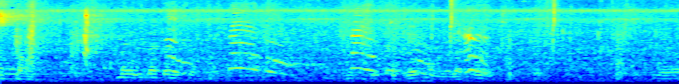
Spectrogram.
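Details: Baby monkey Leo, very hungry, crying and begging his mother for milk: a run of short arched whistled cries, rising then falling, clustered in the middle seconds, over faint background voices and rustling.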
